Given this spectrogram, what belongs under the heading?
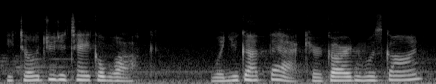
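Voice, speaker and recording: An actress playing a patient female police detective who questions a suspect in a calm, coaxing, firm manner in an audio drama. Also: mid-range voice, unhurried, muffled recording, a little hiss or hum, lightly acted.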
